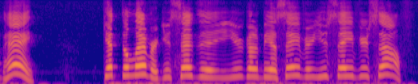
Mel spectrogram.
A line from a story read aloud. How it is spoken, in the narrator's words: They're hollering up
